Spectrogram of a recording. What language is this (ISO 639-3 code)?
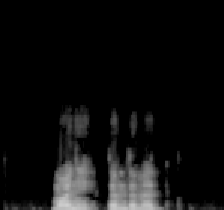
mrj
